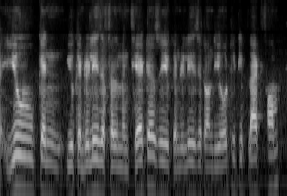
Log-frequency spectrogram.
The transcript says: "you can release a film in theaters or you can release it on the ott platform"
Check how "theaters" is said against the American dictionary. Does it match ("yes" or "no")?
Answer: no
